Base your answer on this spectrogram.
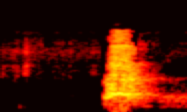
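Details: One sharp, loud bark from a pet dog that hates the maintenance man it is barking at, following a brief quiet moment and trailing into a short rough tail.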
